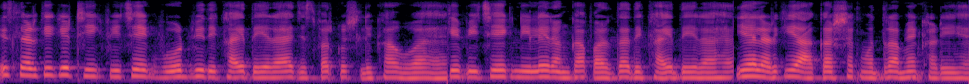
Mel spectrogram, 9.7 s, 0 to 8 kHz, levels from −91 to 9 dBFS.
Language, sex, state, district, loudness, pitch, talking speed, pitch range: Hindi, female, Jharkhand, Jamtara, -29 LUFS, 165 Hz, 220 wpm, 155-180 Hz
